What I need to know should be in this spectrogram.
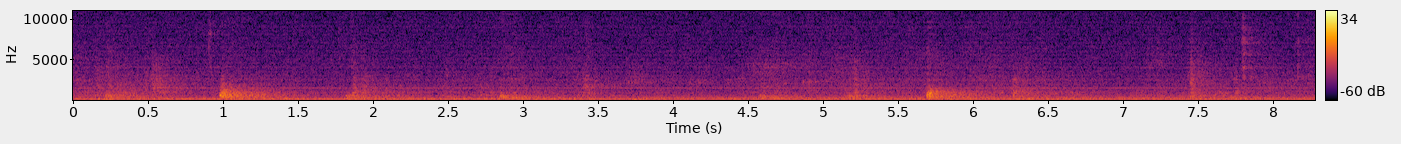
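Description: Footsteps knock on a wooden stage.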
